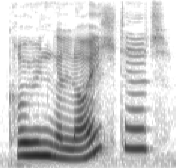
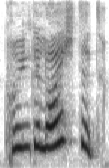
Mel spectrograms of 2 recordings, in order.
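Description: First: Slow, drowsy questioning echo; tired. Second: High, loud excited shout; suddenly wide awake. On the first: Weary witch repeating the toe's claim, tired. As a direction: drag the words out sleepily. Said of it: "wiederholte Miep Miep müde". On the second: Witch suddenly realising what glows, shouting wide awake. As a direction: burst out, startled fully awake. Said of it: "rief sie plötzlich hellwach". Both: A narrator's reading.

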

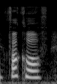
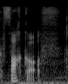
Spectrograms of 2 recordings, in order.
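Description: First: Higher and louder, fed up; imitating an exasperated outburst; louder fuck off. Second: Under the breath, softer; imitating a bitter grumble; muttered fuck off. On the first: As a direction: throw it out with exasperation. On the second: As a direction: mutter it as a private curse. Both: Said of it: "you're like".

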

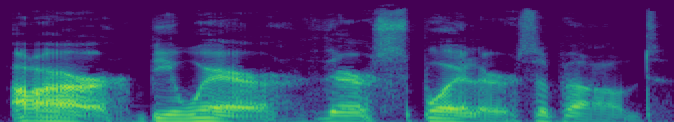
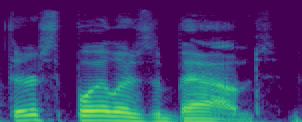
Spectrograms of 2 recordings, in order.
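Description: First: Lightly growled pirate talk; a quick hammy pirate. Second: Said in the usual way. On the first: Pretend. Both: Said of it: "talking like a pirate".

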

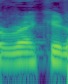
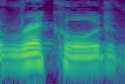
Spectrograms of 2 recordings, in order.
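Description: First: "record" with a reduced second syllable, like REK-uhd; accented "record". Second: "record" with a full second syllable, REK-cord; careful "record". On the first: Host checks how "record" sounds in his accent, ending "-uhd". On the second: Host corrects himself to a fully sounded "record", REK-cord. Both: Shown as a demonstration. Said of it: "with my accent".

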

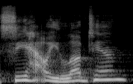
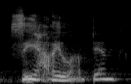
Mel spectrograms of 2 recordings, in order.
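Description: First: Said in the usual way. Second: Higher and softer, moved; tender repeat. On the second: Shown as a demonstration. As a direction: say it again, touched and tender.

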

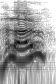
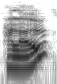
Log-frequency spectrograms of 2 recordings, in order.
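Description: First: High, loud, questioning hello; Pooh greeting. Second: Strange animal replying. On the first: Pooh calls to the unknown visitor, high loud greeting. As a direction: call out a bright-pitched, rising hello. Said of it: "said Pooh". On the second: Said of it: "said the strange animal". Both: A narrator's reading.

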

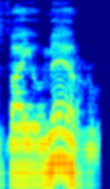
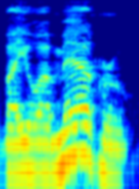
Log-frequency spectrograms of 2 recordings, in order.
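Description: First: Vayomeru with the aleph silent, vo-me. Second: Vayoameru with the aleph sounded, o-a; Aleph pronounced. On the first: Teacher contrasting the silent aleph, Vayomeru with aleph dropped. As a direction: glide straight over the aleph in Vayomeru. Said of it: "where it's silent". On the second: Teacher showing the pronounced aleph, then Vayoameru with aleph sounded. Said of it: "it would be something like". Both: Shown as a demonstration.

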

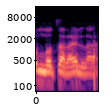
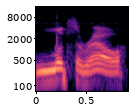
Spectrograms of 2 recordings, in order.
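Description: First: Mozzarella in an Italian accent, every vowel sounded to the final a; Italian pronunciation. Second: Mozzarella in Italian American style, final a dropped; Italian American pronunciation. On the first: Shown as a demonstration. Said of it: "Because that's the word". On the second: Retold or imitated. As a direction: imitate Italian American "mozzarella", ending on a stressed "rell". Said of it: "like the Goodfellas version of saying it".

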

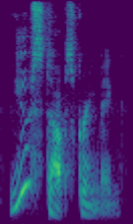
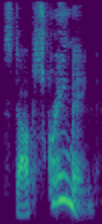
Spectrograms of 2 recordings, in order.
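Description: First: Slow retort leaning on "You"; stress on YOU. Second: High-pitched irritated command; exasperated order. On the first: Throwing the order back, stress on "You". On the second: One of the quarrelling pair scolding, exasperated. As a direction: order her to stop, voice raised in pitch. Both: A narrator's reading.

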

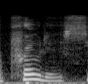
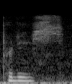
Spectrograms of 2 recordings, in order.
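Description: First: Produce stressed on PRO with a long O; produce, first syllable stressed; noun produce. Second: Produce stressed on DUCE, quick weak first vowel; produce, second syllable stressed; verb produce. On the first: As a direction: say produce as PROH-dooce. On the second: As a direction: say produce as pruh-DOOCE. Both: Shown as a demonstration. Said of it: "You hear the difference?".

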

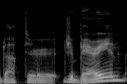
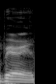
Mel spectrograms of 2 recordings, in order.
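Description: First: Jabarian said starting with J; wrong name. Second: Gabarian with a hard G; corrected name. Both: Real, not acted. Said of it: "Gabarian with the G".

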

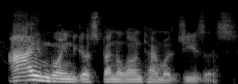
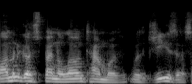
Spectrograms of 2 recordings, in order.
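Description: First: "I" stretched and punched, then the rest evenly; stress on I. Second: Said in the usual way. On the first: Retold or imitated. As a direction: lean hard on "I" to correct the listener. Retold correction of who is going.

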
